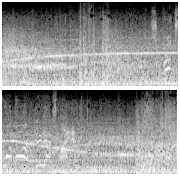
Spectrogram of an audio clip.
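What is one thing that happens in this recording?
A police siren wails close by, rising and falling.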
